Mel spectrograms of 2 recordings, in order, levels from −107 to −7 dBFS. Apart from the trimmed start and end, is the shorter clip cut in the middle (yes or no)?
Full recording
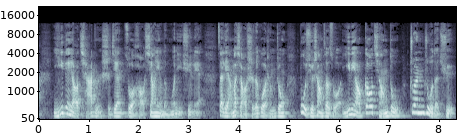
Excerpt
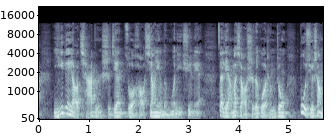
no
